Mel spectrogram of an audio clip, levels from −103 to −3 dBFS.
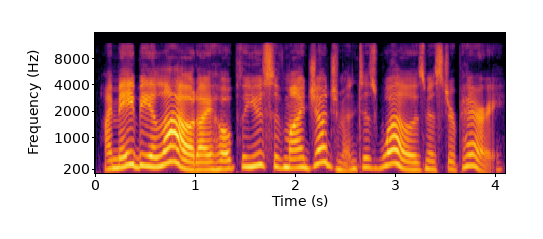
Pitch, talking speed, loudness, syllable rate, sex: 235 Hz, 235 wpm, -16 LUFS, 5.3 syllables/s, female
